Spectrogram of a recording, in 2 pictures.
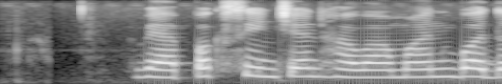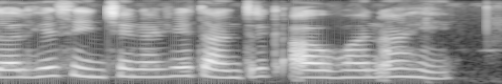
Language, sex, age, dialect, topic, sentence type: Marathi, female, 18-24, Varhadi, agriculture, statement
